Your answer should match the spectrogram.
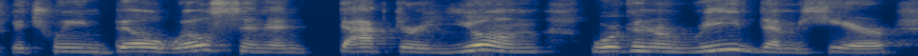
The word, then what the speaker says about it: Jung: Jung is pronounced Jung.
